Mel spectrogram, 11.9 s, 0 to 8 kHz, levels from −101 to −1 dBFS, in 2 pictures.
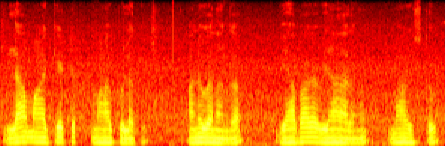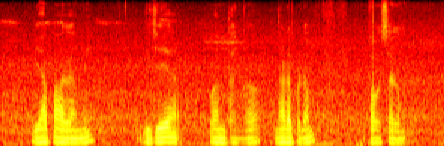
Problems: none marked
